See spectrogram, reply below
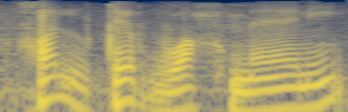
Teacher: اللام رقيقة والخاء والقاف أيضا هنا مفخمين، لكن القاف في أدنى مراتب التفخيم لأنها مكسورة.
